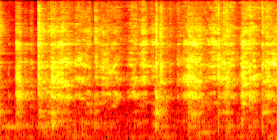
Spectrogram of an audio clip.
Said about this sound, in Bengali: ফোড়নটা হয়ে গেলে গোটা গরম মশলাগুলো ফুটে গেছে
